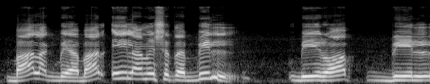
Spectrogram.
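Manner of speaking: usual speaking voice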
